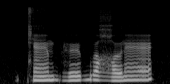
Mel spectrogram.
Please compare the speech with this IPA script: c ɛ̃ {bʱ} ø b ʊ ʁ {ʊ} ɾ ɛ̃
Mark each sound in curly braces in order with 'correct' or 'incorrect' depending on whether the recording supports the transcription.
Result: correct, correct

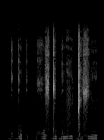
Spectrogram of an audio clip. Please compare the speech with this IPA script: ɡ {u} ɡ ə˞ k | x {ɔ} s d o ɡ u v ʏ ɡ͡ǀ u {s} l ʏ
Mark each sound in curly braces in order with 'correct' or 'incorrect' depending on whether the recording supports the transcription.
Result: incorrect, correct, correct

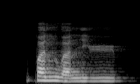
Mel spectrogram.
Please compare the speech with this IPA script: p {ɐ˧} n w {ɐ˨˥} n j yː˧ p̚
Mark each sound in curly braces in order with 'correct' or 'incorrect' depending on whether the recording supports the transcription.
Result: incorrect, incorrect

